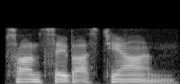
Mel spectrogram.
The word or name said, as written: San Sebastian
